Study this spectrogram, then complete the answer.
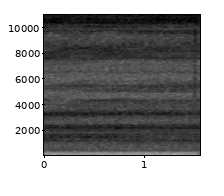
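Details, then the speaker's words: TaoTao 110cc ATV engine, not running, leak-down test before rebuild: steady airy hiss of compressed air escaping from the intake. Zero compression; intake valve found stuck slightly open. "right off the bat we've got a pretty significant leak there's only really three spots air can go out the exhaust port out the intake port or past the rings down the case where we would hear it coming out of the bottom end it's coming from the intake"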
